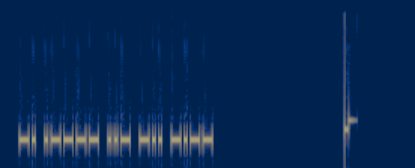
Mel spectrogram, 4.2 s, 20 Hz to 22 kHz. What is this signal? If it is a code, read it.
Morse code, heard as a keyed tone, about 38 wpm, 700 Hz. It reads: N1UDY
